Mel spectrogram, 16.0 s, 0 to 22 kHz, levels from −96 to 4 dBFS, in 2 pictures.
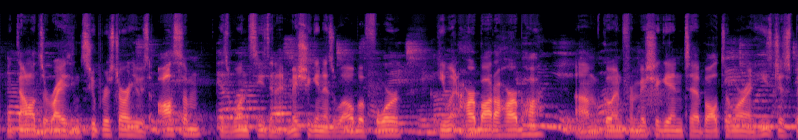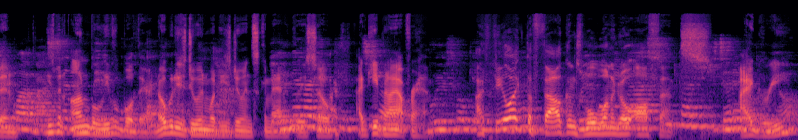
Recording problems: voice in the background; loud; throughout; 6 dB below the speech

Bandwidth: 15 kHz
